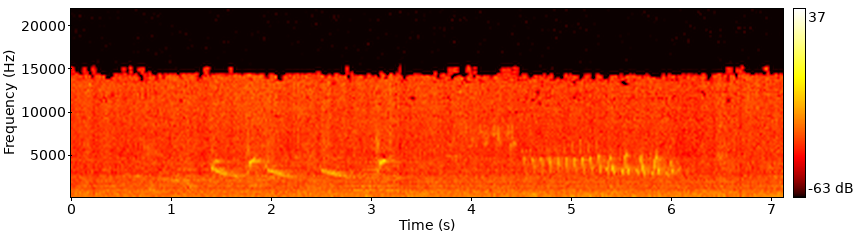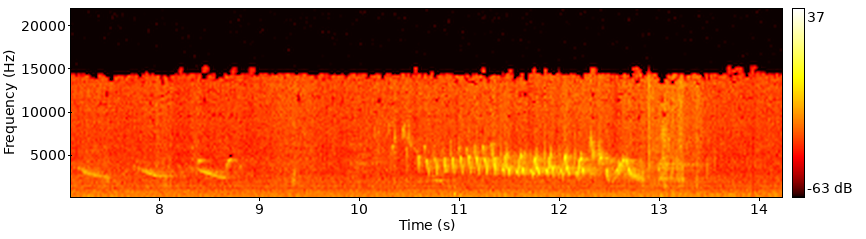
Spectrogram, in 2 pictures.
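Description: A songbird singing a repeated phrase: a rapid high trill, then three short falling whistled notes, round and round, over a steady low hum. A couple of faint clicks sound a few seconds in.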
